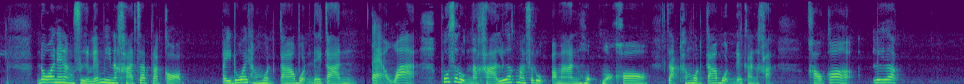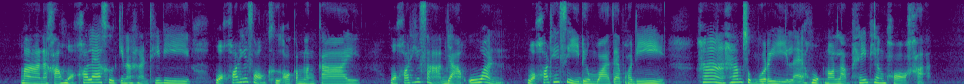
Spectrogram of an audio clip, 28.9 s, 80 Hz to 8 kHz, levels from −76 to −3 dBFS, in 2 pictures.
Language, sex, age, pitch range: English, female, 20-39, 185-245 Hz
